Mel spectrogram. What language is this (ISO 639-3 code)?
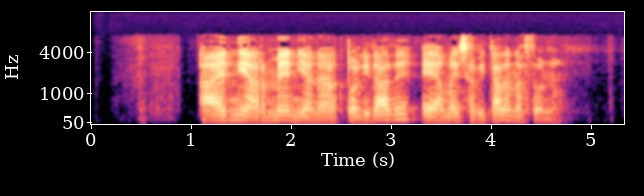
glg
